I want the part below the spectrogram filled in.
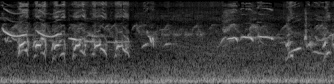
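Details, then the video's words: Oriental magpie-robin song meant to rile rival males: a rapid run of repeated whistled chirps, a pause, then long slurred rising and falling whistles against steady low noise. "KACER GACOR LAWAN PASTI NGAMUK EMOSI NARUNG BUKA EKOR"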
